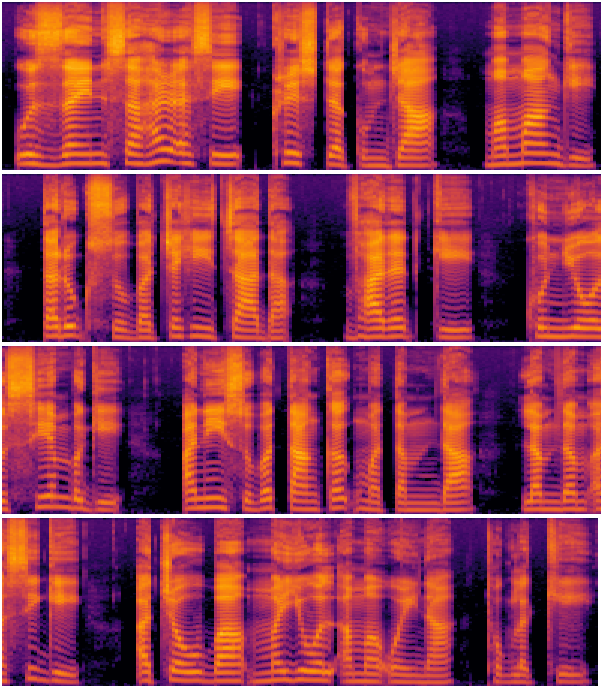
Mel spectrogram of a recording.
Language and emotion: Manipuri, neutral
